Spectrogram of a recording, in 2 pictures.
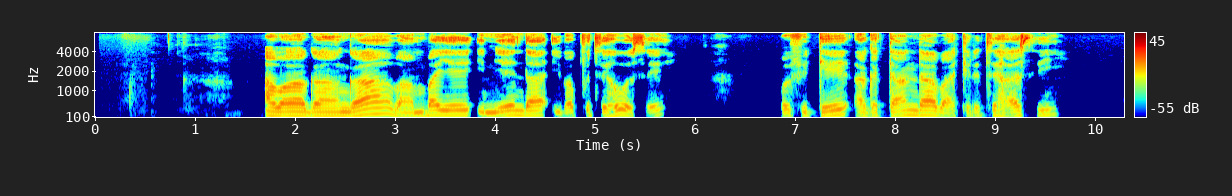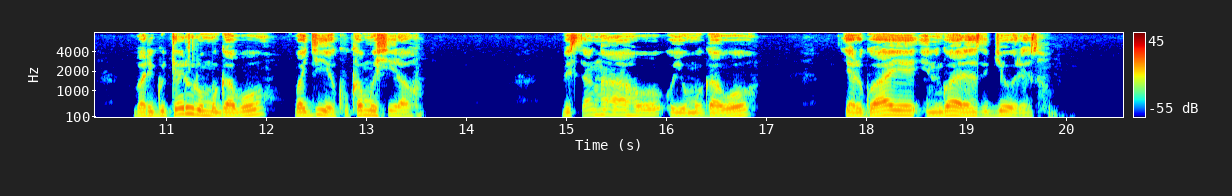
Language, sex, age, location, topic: Kinyarwanda, male, 25-35, Nyagatare, health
